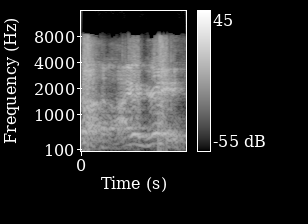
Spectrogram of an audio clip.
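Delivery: laughing through the words. Real, not acted. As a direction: agree while still laughing. Laughing agreement after teasing.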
